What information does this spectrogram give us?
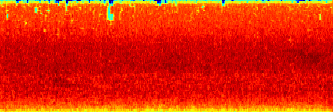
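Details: Continuous rushing water like a stream or waterfall hisses steadily throughout, with no animal calls.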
